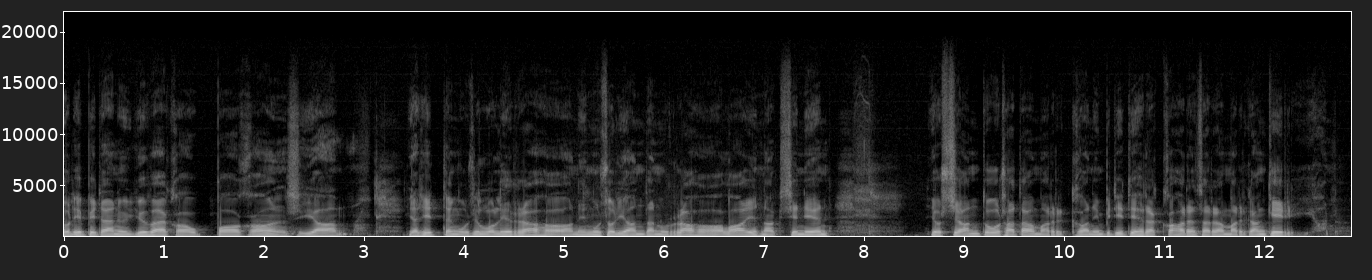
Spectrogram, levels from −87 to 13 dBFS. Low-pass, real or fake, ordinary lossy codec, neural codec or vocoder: 19.8 kHz; real; none; none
